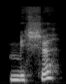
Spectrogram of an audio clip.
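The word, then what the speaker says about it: mise: pronounced similar to hell SH is pronounced in English like in the word shampoo so a good example of this is Misha so here's a Misha that's how it's pronounced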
